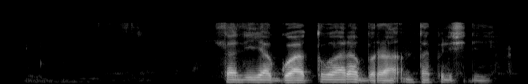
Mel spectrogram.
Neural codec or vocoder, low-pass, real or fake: codec, 24 kHz, 6 kbps, HILCodec; 7.2 kHz; fake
